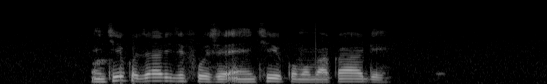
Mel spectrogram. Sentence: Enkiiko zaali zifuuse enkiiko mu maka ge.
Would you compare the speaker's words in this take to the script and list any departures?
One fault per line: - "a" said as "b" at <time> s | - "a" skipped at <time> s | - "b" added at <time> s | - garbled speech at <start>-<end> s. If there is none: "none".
none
